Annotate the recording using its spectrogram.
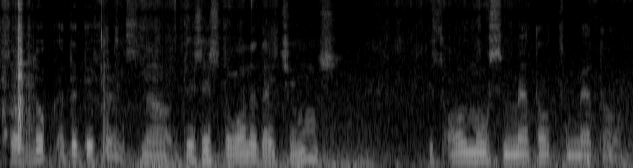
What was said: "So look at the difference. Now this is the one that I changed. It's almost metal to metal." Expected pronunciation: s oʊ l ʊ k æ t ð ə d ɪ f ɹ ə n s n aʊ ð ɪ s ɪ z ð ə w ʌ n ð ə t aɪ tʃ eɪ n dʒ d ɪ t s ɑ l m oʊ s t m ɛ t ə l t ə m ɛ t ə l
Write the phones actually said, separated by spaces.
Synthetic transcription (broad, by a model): s oʊ l ʊ k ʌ t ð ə d ɪ f ɹ ə n s n aʊ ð ɪ s ɪ z ð ə w ʌ n ð ə t aɪ tʃ eɪ n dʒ ɪ t s ɑ l m oʊ s t m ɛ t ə l t ə m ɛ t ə l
